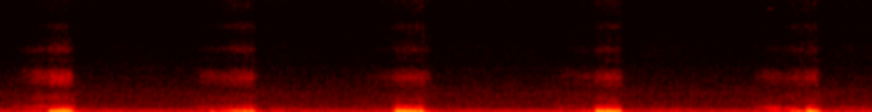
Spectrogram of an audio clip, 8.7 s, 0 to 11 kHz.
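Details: A 17-week-old sleeping puppy snoring: soft, low snorting snores about every two seconds, roughly 30 a minute.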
